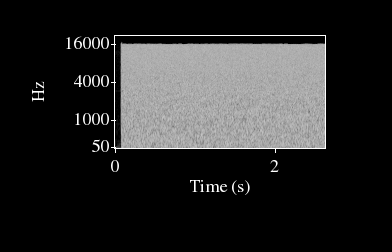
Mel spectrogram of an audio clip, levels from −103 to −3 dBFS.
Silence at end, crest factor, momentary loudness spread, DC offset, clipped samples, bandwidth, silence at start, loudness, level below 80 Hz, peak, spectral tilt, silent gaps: 0 s; 14 dB; 0 LU; under 0.1%; under 0.1%; 16.5 kHz; 0.05 s; -11 LUFS; -38 dBFS; 0 dBFS; 0 dB/octave; none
